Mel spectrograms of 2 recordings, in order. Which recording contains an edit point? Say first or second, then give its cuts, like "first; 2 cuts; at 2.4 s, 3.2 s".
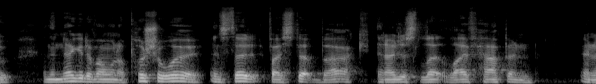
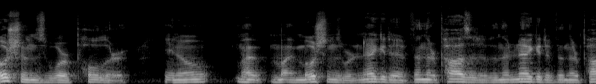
first; 2 cuts; at 2.1 s, 3.6 s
